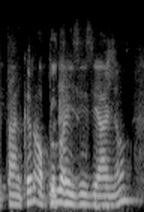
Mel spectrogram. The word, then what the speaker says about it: Tuncer: You pronounced the name almost correctly, Tuncer.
